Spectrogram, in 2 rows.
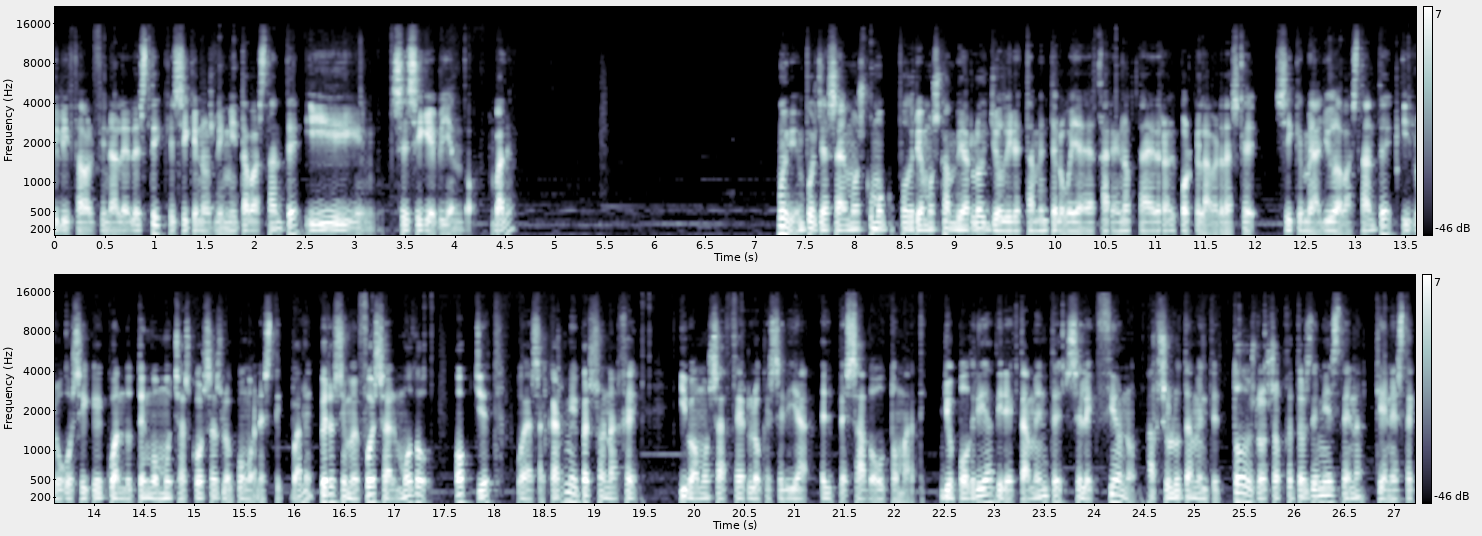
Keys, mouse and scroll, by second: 0.5 click, 0.9 middle click, 1.1 r, 8.1-10.7 drag, 11.1-11.9 scroll down 3, 11.4 middle click, 12.7 click, 13.5 shift+middle click, 16.7 click, 18.5 alt+h, 19.4 click, 20.4 click, 22.3 scroll up 4, 22.6-23.1 scroll down 4, 23.2 middle click, 25.4 middle click, 26.6 scroll up 2, 26.8 click.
